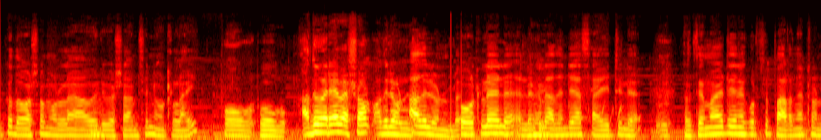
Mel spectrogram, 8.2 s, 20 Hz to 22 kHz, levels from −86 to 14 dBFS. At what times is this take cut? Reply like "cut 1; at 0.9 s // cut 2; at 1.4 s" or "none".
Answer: cut 1; at 4.5 s

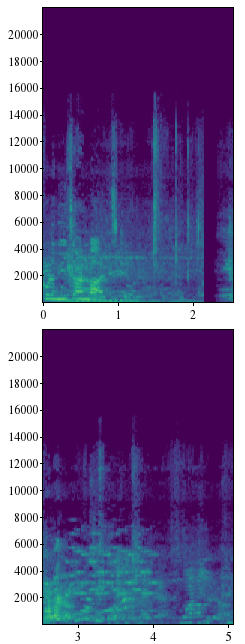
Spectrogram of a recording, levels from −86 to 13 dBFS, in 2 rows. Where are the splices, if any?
none

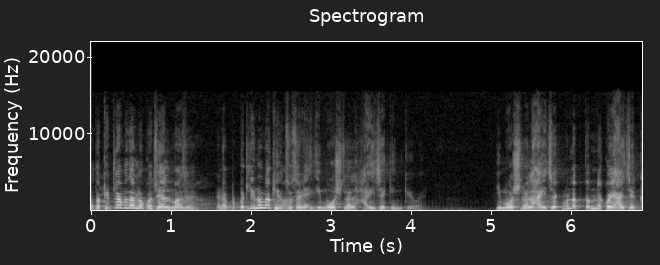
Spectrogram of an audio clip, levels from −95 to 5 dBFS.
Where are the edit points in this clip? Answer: cut 1; at 2.7 s

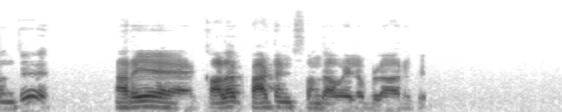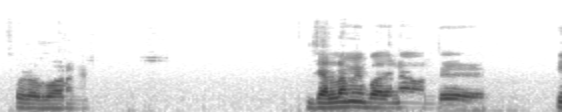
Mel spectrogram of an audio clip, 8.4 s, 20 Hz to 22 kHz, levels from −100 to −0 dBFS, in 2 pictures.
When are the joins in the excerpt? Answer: none

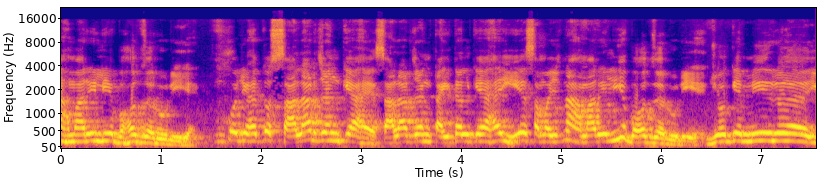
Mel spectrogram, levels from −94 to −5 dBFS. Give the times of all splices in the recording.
cut 1; at 1.6 s // cut 2; at 6.4 s

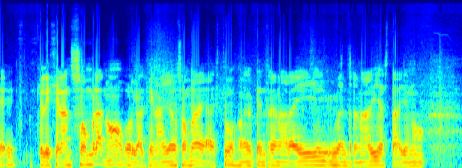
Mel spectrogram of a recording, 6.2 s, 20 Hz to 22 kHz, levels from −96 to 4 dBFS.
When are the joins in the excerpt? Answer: none

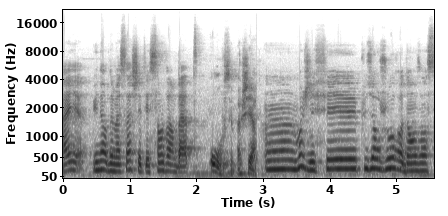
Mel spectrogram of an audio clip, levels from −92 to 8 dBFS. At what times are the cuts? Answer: cut 1; at 2.9 s

